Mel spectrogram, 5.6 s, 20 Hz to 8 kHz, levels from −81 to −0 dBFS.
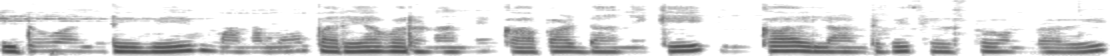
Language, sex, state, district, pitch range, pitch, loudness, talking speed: Telugu, female, Andhra Pradesh, Guntur, 185-205 Hz, 195 Hz, -34 LUFS, 85 wpm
